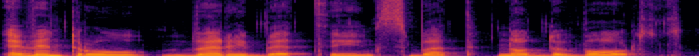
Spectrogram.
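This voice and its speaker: An elderly woman in her nineties from Slovakia, with a Slovak accent, giving personal testimony in measured, halting phrases. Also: lowish voice, animated, a little mellow. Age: 90s. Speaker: Holocaust survivor and memoirist. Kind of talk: personal testimony, partly read.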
